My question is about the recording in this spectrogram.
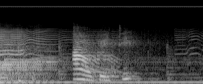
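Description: Film background music fading away, then, about three-quarters of a second in, a short voice with a falling pitch. A low steady hum runs under it all.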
